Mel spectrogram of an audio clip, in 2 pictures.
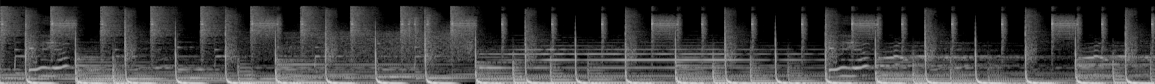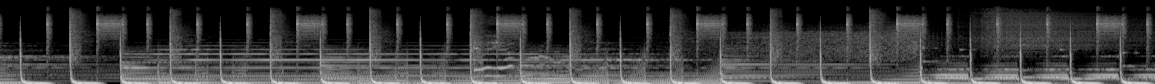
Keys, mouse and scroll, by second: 0.1 KP_Divide, 0.5 middle click, 0.6 3, 0.8 click, 1.3 u, 1.5 middle click, 1.8 2, 2.5 u, 2.7 middle click, 3.3-3.6 scroll down 5, 3.6 KP_Divide, 4.0 Tab, 4.5 a, 7.5 Tab, 7.6 click, 7.8 Tab, 7.9 a, 10.1 ctrl+z, 12.1 middle click, 12.5 3, 12.6 alt+click, 13.0 a, 13.7 click, 14.0 g, 14.6 Tab, 15.0-16.5 middle drag, 16.5 click, 17.1-19.0 drag.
